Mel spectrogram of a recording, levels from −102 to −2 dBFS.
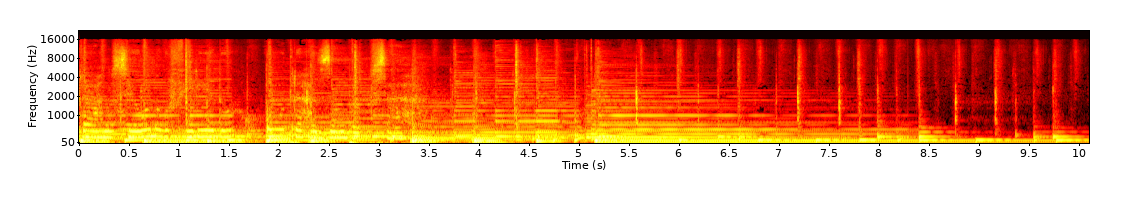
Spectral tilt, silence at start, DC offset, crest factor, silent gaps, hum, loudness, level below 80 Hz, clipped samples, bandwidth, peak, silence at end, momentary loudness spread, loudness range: -6 dB/octave; 0 s; under 0.1%; 16 dB; none; none; -21 LUFS; -30 dBFS; under 0.1%; 16 kHz; -4 dBFS; 0 s; 13 LU; 9 LU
